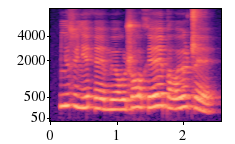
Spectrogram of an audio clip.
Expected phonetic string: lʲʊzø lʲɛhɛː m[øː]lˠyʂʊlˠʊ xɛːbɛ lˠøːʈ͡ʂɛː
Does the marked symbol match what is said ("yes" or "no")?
yes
